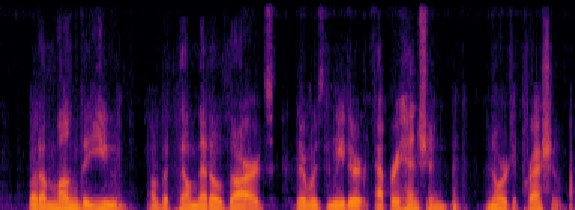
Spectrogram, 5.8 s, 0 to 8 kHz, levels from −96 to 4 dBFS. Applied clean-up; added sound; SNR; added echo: neural mask model DeepFilterNet 3.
